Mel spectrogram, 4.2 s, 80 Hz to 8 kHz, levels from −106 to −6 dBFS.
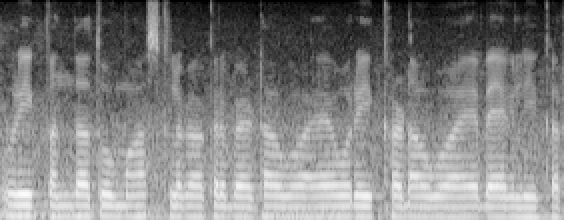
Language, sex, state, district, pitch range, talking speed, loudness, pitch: Hindi, male, Uttar Pradesh, Shamli, 135-140 Hz, 240 wpm, -16 LUFS, 135 Hz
